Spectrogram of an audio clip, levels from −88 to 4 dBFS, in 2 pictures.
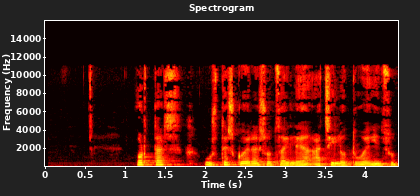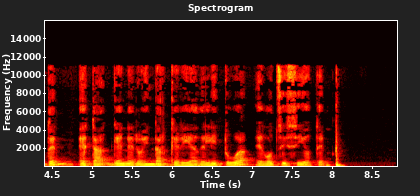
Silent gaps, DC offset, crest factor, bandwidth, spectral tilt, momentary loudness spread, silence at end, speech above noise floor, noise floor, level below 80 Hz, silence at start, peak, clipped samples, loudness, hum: none; under 0.1%; 18 dB; 11.5 kHz; -5 dB/octave; 6 LU; 0.65 s; 45 dB; -69 dBFS; -48 dBFS; 1.15 s; -8 dBFS; under 0.1%; -24 LUFS; none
